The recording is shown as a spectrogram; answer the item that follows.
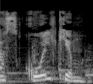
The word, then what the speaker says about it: скольким: Правильно спрашивать «ко скольким мне подойти в офис?». При этом ударение будет всегда падать на первый слог.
